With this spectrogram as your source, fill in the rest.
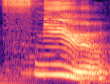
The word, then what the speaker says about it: sneeuw: There's a particular syllable that I find difficult. It's the like E-E-U. So like you have like schnew. I just find the word for snow very funny. Snew. Snew. Snew. Snew. It's that difficult very, to, very to pronounce.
